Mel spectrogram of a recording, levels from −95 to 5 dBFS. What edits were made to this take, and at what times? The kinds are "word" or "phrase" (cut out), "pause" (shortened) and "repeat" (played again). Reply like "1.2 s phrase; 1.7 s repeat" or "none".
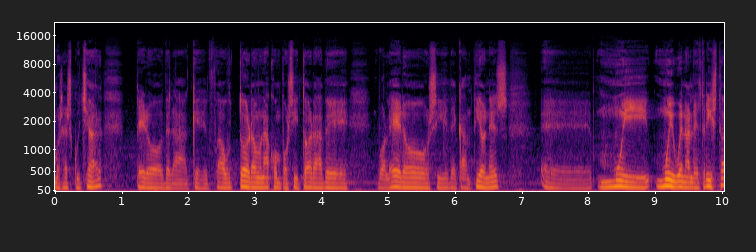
4.8 s phrase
